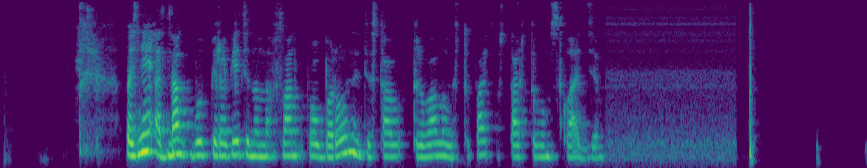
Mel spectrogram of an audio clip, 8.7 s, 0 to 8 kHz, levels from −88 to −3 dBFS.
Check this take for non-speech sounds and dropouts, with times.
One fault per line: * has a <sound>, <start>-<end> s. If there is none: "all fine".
all fine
